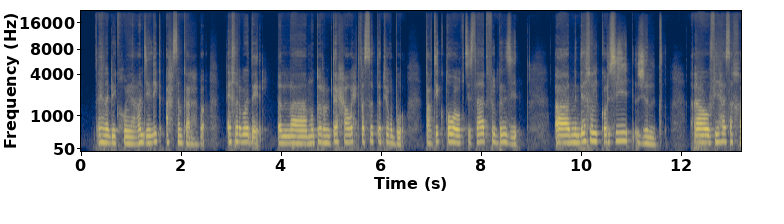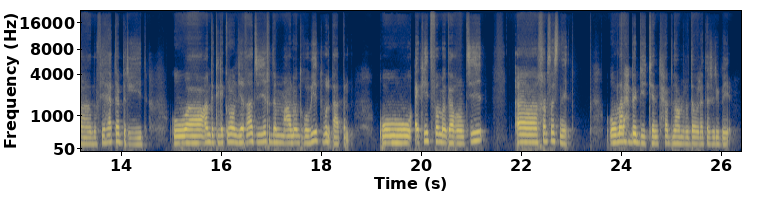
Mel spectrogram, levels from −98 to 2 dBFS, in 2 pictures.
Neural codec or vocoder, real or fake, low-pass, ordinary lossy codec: codec, 44.1 kHz, 2.6 kbps, DAC; fake; none; none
